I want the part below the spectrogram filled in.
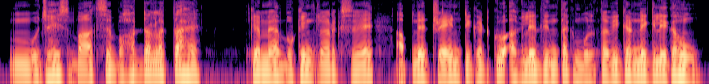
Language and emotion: Urdu, fearful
